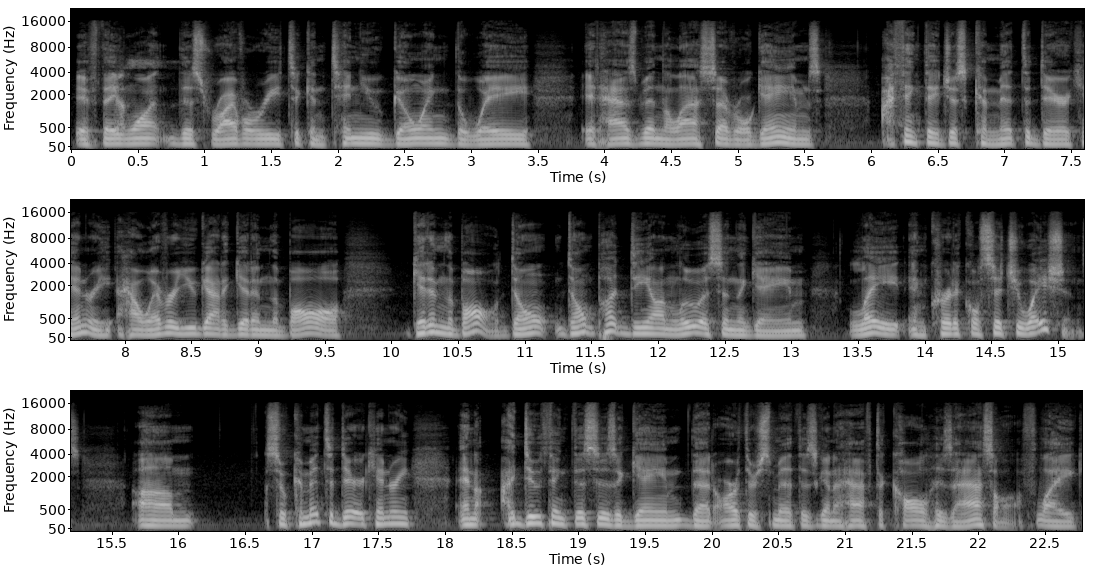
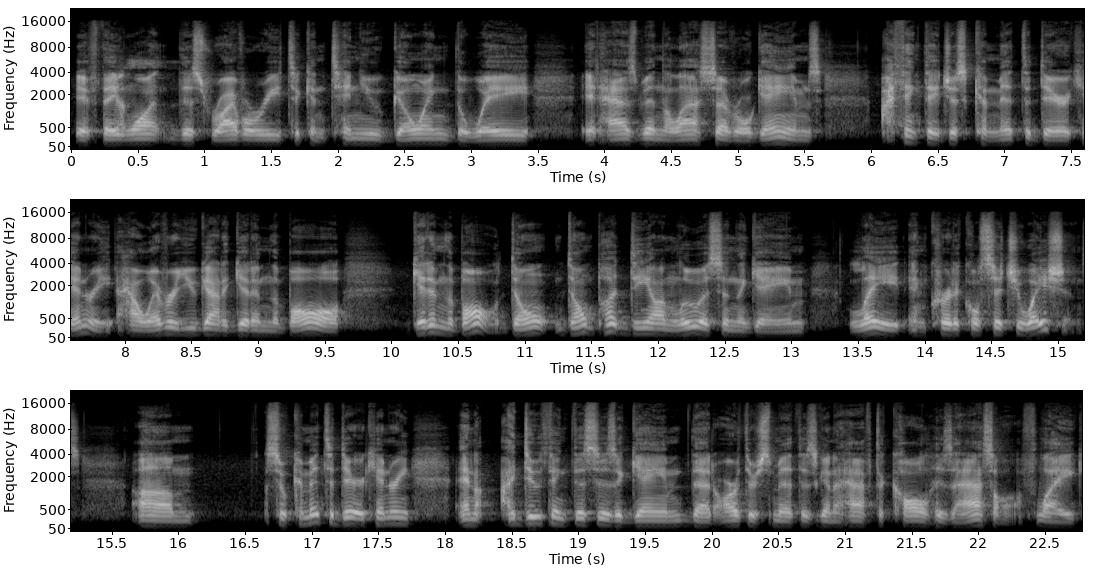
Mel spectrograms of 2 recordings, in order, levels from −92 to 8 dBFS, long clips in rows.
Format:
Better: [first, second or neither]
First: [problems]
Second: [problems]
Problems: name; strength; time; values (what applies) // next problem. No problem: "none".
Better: first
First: none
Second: thin; very; fading below 350 Hz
